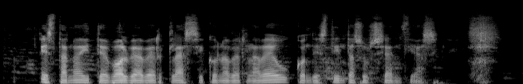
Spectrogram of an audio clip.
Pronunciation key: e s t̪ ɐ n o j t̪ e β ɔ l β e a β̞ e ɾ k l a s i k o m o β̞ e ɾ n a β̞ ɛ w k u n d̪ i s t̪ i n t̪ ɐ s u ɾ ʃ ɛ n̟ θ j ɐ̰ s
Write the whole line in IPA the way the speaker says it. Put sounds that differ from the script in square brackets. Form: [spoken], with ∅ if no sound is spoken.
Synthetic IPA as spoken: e s t̪ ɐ n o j t̪ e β ɔ l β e a β̞ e ɾ k l a s i k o [n] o β̞ e ɾ n a β̞ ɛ w k [o] n d̪ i s t̪ i n t̪ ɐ s u ɾ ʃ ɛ n̟ θ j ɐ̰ s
